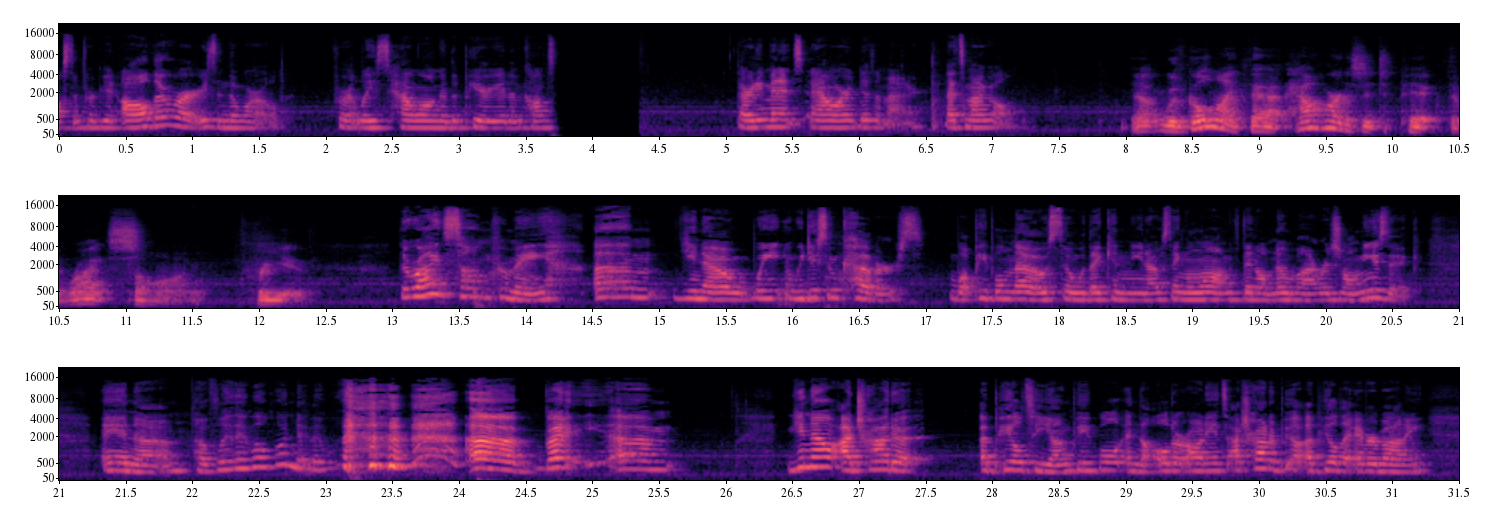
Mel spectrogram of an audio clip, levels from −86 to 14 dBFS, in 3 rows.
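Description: A long network dropout, likely from the stream ceasing to deliver packets, hits the audio from 3.69 to 4.37 s. About 0.66 s of sound is lost. The receiver briefly extends the last sound as a fading buzz or hiss, then roughly 0.59 s of silence follows before playback resumes, skipping the missing part.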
